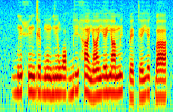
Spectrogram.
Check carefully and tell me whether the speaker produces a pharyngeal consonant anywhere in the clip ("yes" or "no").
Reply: no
